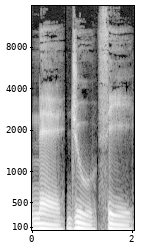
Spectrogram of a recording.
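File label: "nejuthi", concatenated syllables; Affixing experiment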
